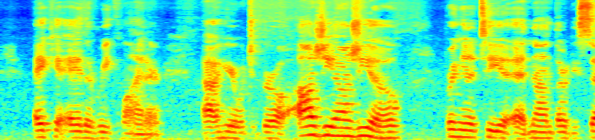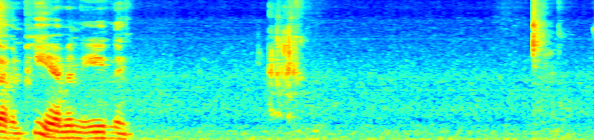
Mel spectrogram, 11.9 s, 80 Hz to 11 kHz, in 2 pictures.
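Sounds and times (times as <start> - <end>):
speech: 0.3 - 7.4
sip from a drink: 8.6 - 9.0.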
